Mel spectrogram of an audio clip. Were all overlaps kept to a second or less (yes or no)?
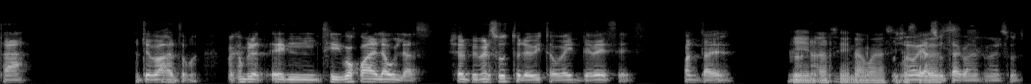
no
